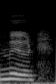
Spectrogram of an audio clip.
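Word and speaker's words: Mun: It's pronounced moon, so technically it's sun and moon.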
